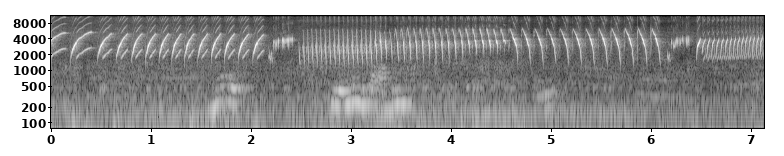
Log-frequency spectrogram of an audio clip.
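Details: Canary tutor song for young canaries: a fast run of repeated upswept whistles flows into a long pulsing buzzy trill, then a brief rasping phrase; faint low murmuring sits in the background.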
